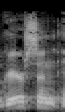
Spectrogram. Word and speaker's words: Grierson: Will has a podcast called Grierson and Leach for the New Republic, where Tim Grierson, am I saying that right? – You are.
